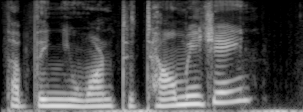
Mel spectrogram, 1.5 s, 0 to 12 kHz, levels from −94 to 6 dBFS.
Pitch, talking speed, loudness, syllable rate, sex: 230 Hz, 275 wpm, -14 LUFS, 8.0 syllables/s, female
